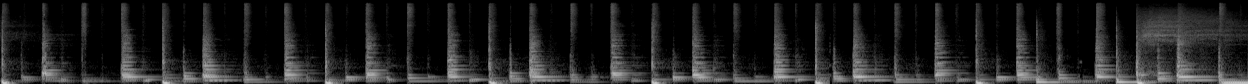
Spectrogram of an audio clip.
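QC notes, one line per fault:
0.41–0.46 s, 8.27–8.32 s and 10.78–10.83 s: damaged data in a compressed stream. Each is a brief glitch, as the decoder misreads corrupted frames and resyncs.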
